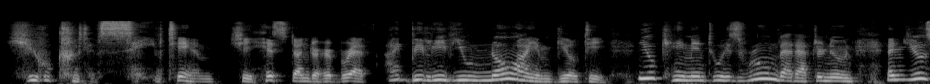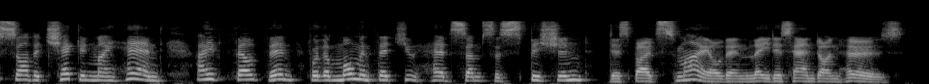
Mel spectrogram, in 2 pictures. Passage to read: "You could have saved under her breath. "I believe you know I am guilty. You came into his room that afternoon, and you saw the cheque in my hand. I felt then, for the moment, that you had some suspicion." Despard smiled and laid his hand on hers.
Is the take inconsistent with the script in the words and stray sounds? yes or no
yes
